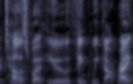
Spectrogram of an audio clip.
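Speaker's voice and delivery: ordinary delivery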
